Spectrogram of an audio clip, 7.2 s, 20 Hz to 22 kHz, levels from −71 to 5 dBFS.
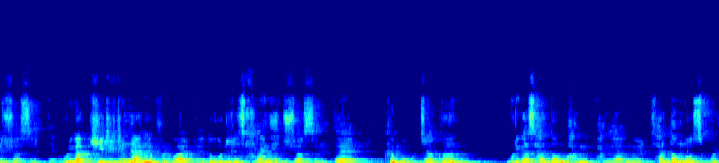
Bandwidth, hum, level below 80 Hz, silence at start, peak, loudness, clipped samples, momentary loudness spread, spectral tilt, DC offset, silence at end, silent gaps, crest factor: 12.5 kHz; none; -66 dBFS; 0 s; -10 dBFS; -28 LUFS; under 0.1%; 9 LU; -5.5 dB/octave; under 0.1%; 0 s; none; 18 dB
